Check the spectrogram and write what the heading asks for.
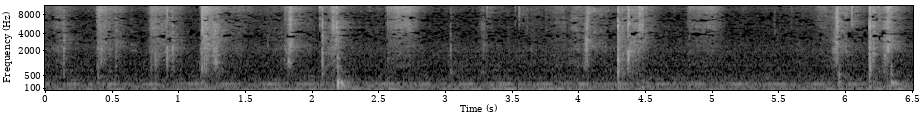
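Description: A deck of tarot cards being shuffled and handled by hand: a run of short, irregular crisp flicks, several a second, over a low steady hum.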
